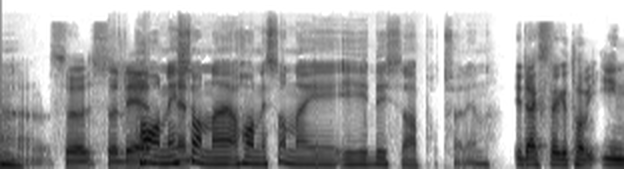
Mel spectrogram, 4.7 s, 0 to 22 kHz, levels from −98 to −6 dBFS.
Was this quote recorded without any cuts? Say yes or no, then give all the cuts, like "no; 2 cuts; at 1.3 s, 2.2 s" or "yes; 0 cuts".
yes; 0 cuts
